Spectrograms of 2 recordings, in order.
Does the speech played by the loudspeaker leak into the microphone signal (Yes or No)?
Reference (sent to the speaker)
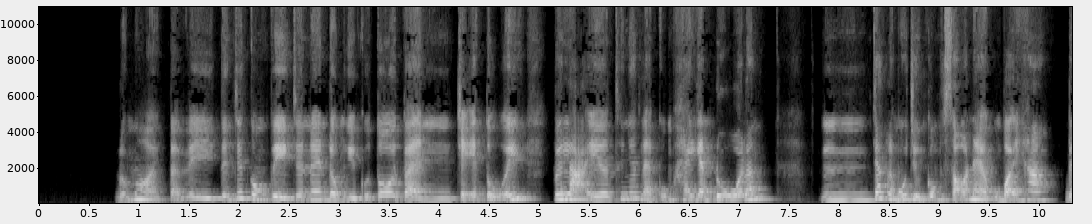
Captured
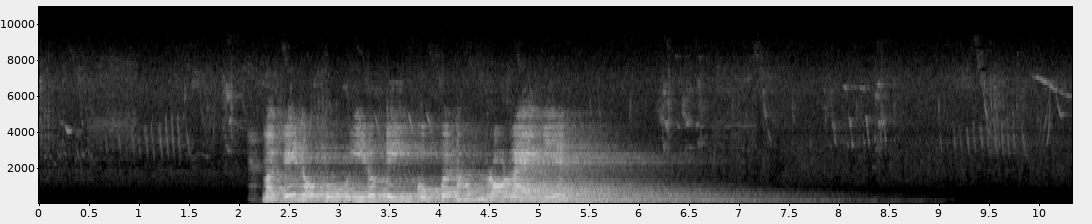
No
